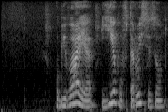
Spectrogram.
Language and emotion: Russian, neutral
